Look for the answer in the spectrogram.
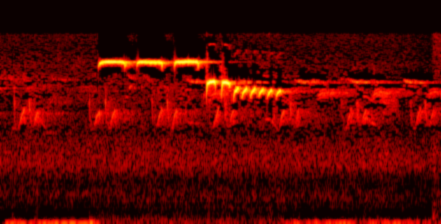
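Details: Eurasian blue tit in a Swedish garden: two or three thin, very high drawn-out notes, then a quick lower trill, with soft chirps from other small birds behind.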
